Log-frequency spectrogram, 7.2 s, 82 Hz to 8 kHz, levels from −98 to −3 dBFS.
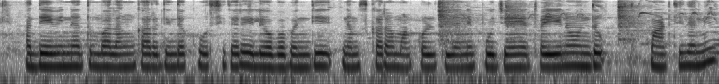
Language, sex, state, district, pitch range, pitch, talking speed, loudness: Kannada, female, Karnataka, Chamarajanagar, 210-220 Hz, 215 Hz, 140 wpm, -17 LUFS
